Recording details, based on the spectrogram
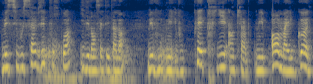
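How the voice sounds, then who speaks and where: Here a woman with a mellow, mid-range voice speaks at a moderate pace, with slight background noise behind her. She's an influencer doing a chatty beauty tutorial for her followers, exasperatedly venting and repeating herself as she goes.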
